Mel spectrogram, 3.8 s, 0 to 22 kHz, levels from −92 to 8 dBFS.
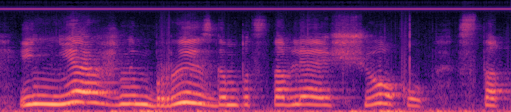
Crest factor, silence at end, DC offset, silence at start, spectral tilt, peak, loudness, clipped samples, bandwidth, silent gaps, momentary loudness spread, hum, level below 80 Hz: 14 dB; 0 s; under 0.1%; 0 s; -4.5 dB/octave; -4 dBFS; -17 LUFS; under 0.1%; 17 kHz; none; 13 LU; none; -32 dBFS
